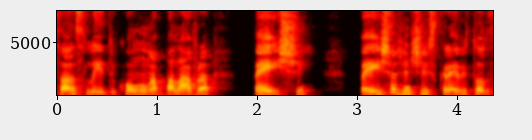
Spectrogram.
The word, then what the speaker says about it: peixe: No dia a dia, você fala peixe ou peixe? Bom, normalmente nós falamos a segunda opção, né? Peixe. Muito difícil nós pronunciarmos o i.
